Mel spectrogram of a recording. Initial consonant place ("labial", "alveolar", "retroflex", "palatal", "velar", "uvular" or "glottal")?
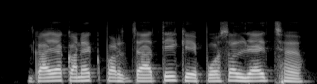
velar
